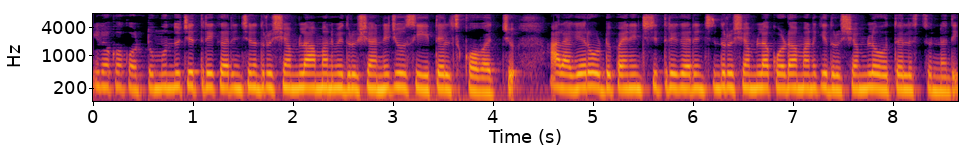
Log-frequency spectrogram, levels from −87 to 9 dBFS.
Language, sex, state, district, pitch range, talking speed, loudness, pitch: Telugu, female, Andhra Pradesh, Krishna, 200-210 Hz, 160 wpm, -13 LUFS, 205 Hz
